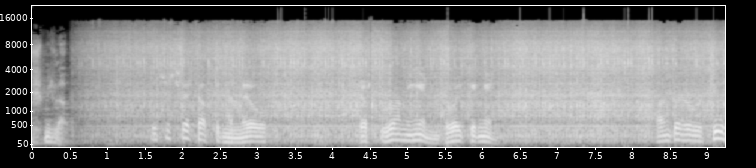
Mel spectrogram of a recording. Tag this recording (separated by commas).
Speech, Engine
